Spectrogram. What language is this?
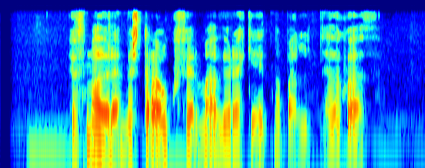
Icelandic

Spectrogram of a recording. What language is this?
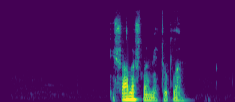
Mari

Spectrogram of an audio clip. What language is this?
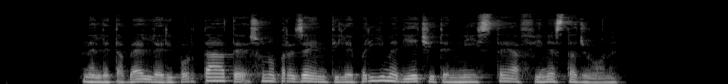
Italian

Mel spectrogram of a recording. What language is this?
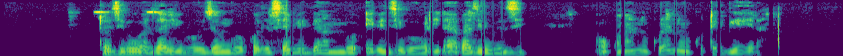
Ganda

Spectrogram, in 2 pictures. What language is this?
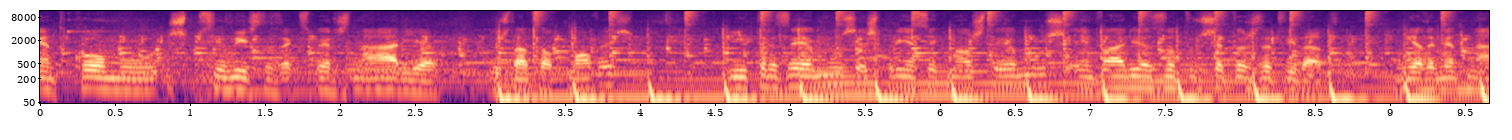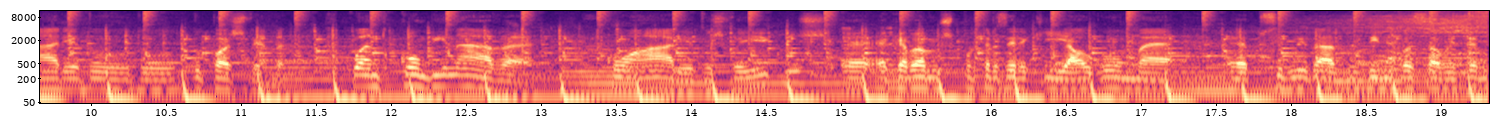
Portuguese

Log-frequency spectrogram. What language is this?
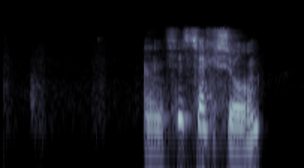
Kabyle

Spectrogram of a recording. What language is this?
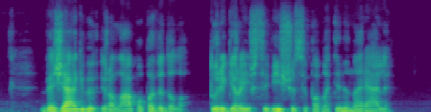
Lithuanian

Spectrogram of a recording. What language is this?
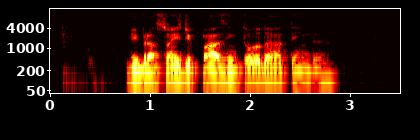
Portuguese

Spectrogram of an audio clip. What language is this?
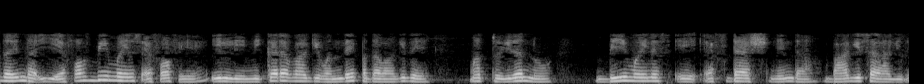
Kannada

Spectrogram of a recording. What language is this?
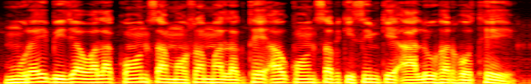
Chhattisgarhi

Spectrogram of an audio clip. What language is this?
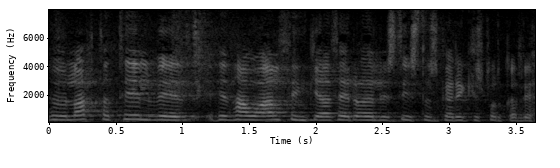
Icelandic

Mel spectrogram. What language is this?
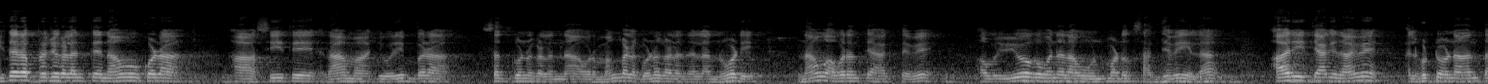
Kannada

